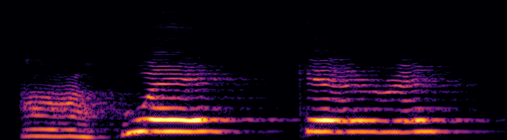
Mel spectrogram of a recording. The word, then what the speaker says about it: ahụekere: Ahu, low, high, high, high, high. Ahụekere. However, because these 2 vowels have the same tone, I can just say ahụekere.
